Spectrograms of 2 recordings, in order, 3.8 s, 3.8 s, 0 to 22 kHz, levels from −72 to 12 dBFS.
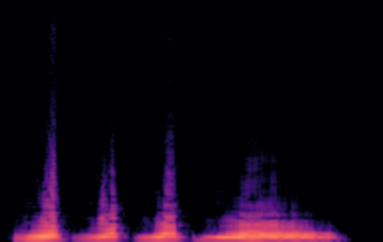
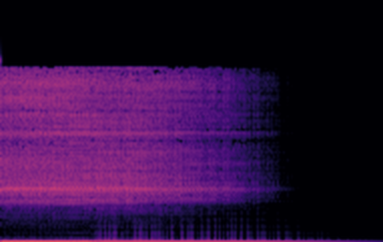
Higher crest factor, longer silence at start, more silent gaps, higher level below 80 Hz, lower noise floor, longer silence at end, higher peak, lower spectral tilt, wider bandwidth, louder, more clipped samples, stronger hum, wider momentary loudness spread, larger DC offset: about the same, 14 dB vs 14 dB; about the same, 0.1 s vs 0 s; neither; second, -90 dBFS vs -24 dBFS; second, -42 dBFS vs -49 dBFS; about the same, 0.45 s vs 0.4 s; first, 0 dBFS vs -8 dBFS; first, -3 dB/octave vs -1.5 dB/octave; second, 9 kHz vs 16 kHz; first, -15 LUFS vs -22 LUFS; neither; neither; second, 11 LU vs 18 LU; neither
